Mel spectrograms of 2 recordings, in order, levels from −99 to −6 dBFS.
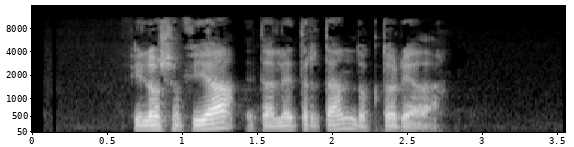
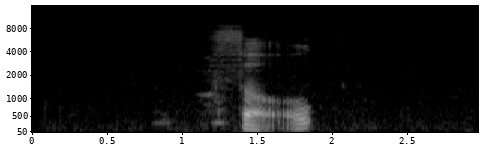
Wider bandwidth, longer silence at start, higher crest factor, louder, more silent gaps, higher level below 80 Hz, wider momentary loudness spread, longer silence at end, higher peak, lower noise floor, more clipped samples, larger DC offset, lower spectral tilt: first, 11.5 kHz vs 9 kHz; second, 0.7 s vs 1.15 s; about the same, 22 dB vs 24 dB; first, -23 LUFS vs -48 LUFS; neither; first, -66 dBFS vs under -90 dBFS; second, 10 LU vs 18 LU; second, 0.85 s vs 1.1 s; first, -2 dBFS vs -28 dBFS; second, -73 dBFS vs -87 dBFS; neither; neither; about the same, -5 dB/octave vs -6 dB/octave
